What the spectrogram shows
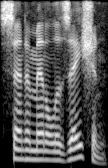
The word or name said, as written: sentimentalization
